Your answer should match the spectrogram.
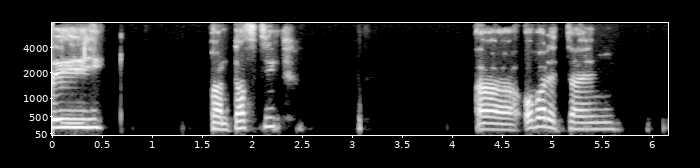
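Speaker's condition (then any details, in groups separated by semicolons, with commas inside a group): No condition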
